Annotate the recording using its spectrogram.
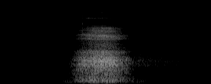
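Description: A person's single sigh: one breathy exhale lasting about half a second, near the middle.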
